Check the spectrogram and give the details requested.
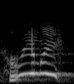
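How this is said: It is said in an emphatic, forceful tone.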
